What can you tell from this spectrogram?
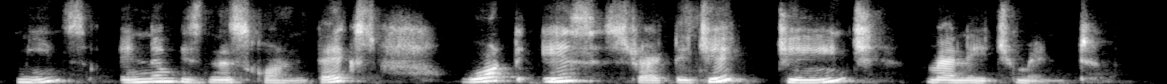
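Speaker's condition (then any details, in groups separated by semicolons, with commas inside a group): No condition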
